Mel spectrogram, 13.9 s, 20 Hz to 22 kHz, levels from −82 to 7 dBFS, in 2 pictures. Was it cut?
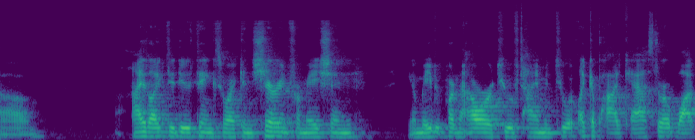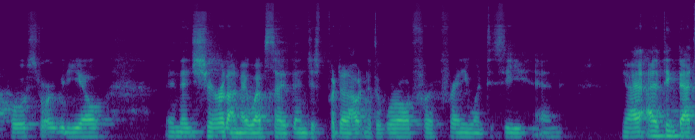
no; 0 cuts

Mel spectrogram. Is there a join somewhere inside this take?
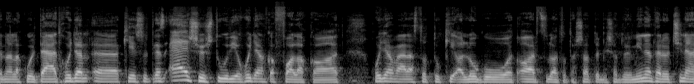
yes; 3 cuts; at 1.5 s, 2.7 s, 5.2 s

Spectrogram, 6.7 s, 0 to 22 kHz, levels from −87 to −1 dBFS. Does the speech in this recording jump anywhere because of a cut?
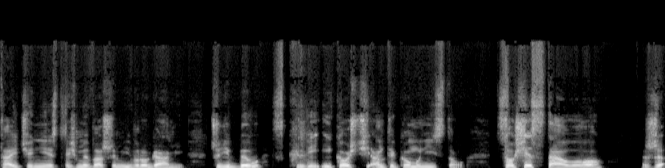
no; 0 cuts

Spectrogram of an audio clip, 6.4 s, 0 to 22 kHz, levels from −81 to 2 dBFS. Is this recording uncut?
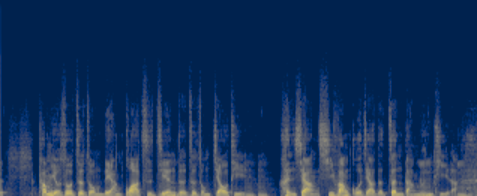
no; 1 cut; at 3.4 s

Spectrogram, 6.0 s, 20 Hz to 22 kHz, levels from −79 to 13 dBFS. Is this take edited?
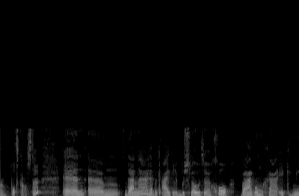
yes; 1 cut; at 4.7 s

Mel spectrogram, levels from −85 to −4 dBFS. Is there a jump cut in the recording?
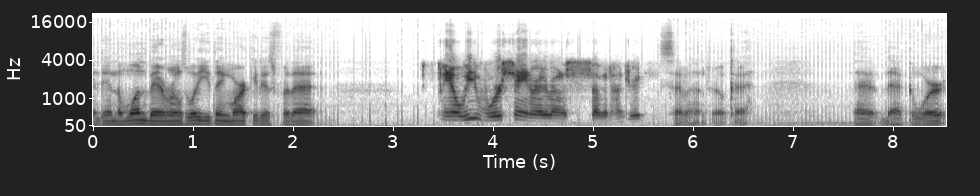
no; 0 cuts

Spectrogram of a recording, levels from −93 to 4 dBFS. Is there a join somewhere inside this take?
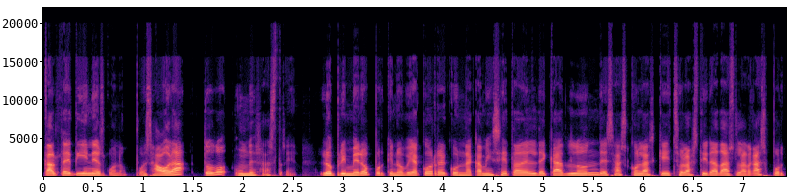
no; 0 cuts

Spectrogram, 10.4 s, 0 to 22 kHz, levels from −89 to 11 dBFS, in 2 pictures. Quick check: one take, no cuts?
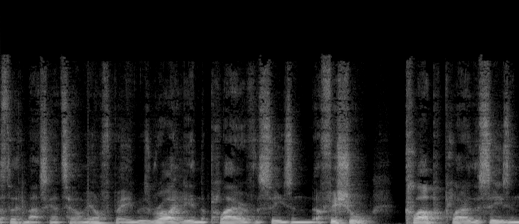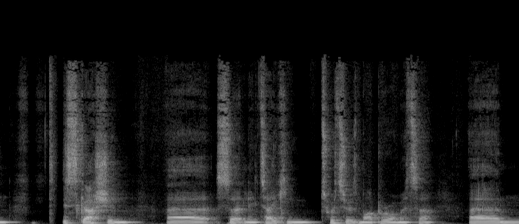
yes; 0 cuts

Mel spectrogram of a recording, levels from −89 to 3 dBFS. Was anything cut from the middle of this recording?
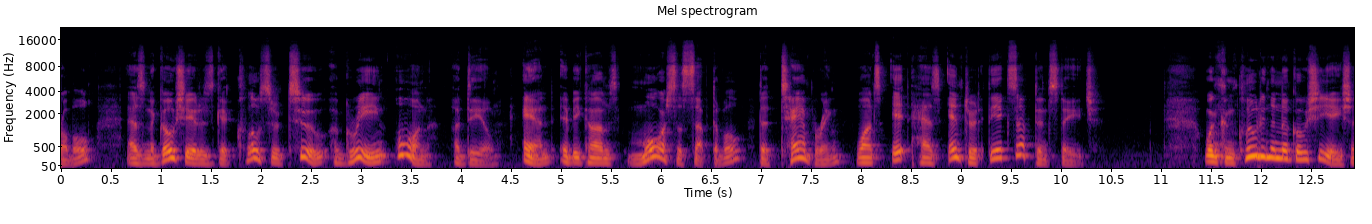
yes; 5 cuts; at 4.5 s, 5.6 s, 6.9 s, 7.9 s, 9.2 s

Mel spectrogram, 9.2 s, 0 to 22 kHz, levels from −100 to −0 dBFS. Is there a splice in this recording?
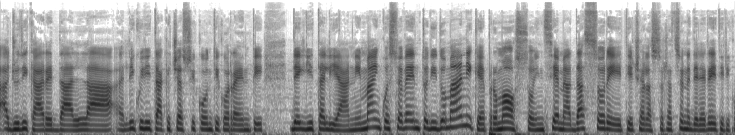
no; 0 cuts

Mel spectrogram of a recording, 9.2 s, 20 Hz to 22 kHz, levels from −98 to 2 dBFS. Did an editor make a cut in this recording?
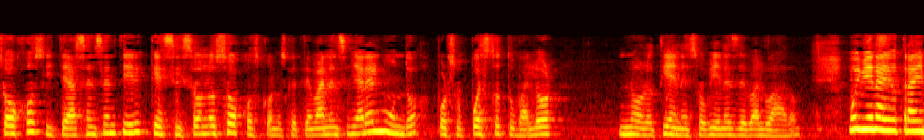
no; 0 cuts

